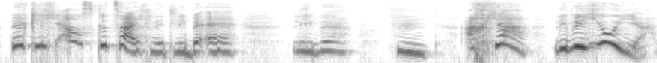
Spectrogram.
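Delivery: high praise stalling on the name; doddery old king. A narrator's reading. Old king forgetting Julia's name, halting then triumphant.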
